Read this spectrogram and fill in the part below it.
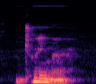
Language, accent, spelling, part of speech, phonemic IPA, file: English, Southern England, dreamer, noun, /ˈdɹiːmə/, LL-Q1860 (eng)-dreamer.wav
- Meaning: 1. One who dreams 2. Someone whose beliefs are far from realistic 3. Any anglerfish of the family Oneirodidae 4. A swallow-winged puffbird (Chelidoptera tenebrosa)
